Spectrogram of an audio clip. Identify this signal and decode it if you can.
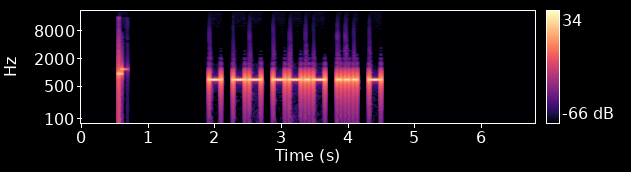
Morse code, heard as a keyed tone, about 20 wpm, 700 Hz. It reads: TMQST
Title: Code Groups - 5 Letter:Numbers - 20wpm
